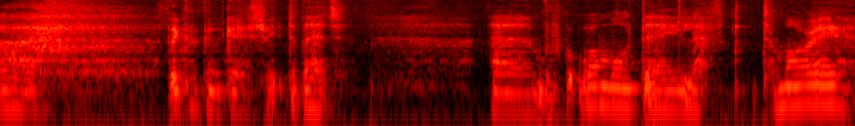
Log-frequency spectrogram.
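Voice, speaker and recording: A very slow, dark, mellow voice with vocal fry. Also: woman. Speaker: travel vlogger. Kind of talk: vlog narration. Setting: hotel room. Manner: soft-spoken.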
